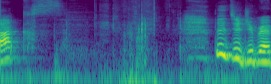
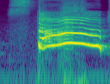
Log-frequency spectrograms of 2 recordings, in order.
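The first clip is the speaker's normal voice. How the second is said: a much higher, much louder cry of stop; Jill yelling stop; 13 dB louder than usual. A narrator's reading. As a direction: hold the one word out in a loud, high yell. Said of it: "says Jill".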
